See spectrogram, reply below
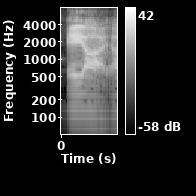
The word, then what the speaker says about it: Ai: The next battle for Israel was a small and seemingly insignificant battle against a place called Ai. I've always loved that name because it's just two letters, Ai, and it's pronounced AI.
